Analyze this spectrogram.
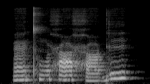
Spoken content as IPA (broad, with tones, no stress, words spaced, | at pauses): æ̃˦tʰũ˦ħɑ˦ ħɑ˨ɡe˦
